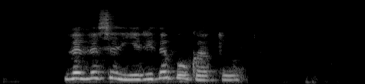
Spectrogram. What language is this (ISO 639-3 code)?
kab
